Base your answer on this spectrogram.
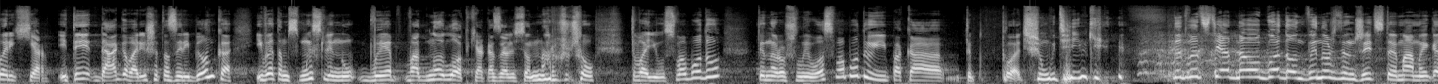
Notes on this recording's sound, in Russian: Открытая запись подкаста в ДК «Рассвет»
